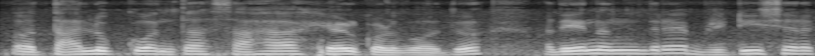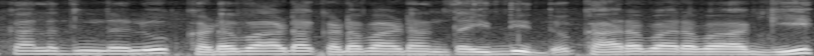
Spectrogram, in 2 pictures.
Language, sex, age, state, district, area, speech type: Kannada, male, 18-30, Karnataka, Uttara Kannada, rural, spontaneous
